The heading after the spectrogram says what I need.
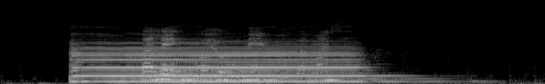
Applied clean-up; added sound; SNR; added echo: none; Bowed string instrument; -4 dB; reverberation time 2.0 s.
